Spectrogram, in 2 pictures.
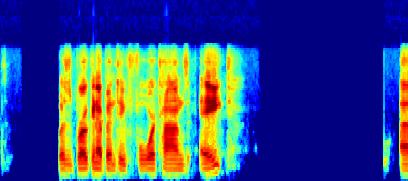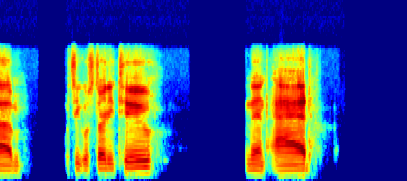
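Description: A woman speaks calmly and clearly through a microphone, pausing between phrases.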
